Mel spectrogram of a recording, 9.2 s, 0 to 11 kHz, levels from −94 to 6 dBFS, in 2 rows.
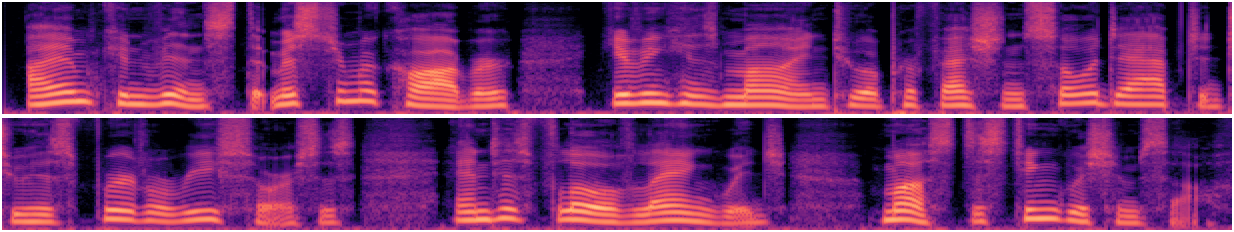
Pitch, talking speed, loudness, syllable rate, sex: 190 Hz, 170 wpm, -18 LUFS, 5.5 syllables/s, female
